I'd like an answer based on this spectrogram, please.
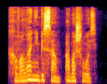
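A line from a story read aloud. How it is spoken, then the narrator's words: Relieved exhale. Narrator (Russian): облегченно выдохнул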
